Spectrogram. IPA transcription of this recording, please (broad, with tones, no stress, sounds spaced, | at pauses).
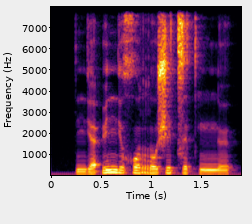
nʲ æ˩ ʔ y˥ nʲ o˥ x o˥ r o˩ ʃ i˥ t͡s e˩ t͡s nː ø˩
